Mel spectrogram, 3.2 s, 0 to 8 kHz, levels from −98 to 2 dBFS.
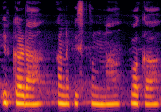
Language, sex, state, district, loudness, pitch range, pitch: Telugu, female, Andhra Pradesh, Sri Satya Sai, -20 LUFS, 215-240 Hz, 225 Hz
